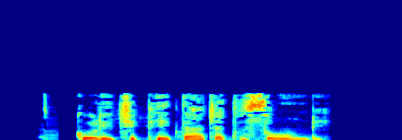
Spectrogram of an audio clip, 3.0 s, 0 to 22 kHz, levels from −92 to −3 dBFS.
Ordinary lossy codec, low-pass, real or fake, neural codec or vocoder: MP3, 32 kbps; 7.2 kHz; real; none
